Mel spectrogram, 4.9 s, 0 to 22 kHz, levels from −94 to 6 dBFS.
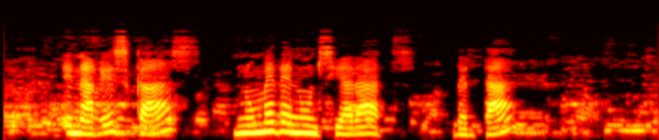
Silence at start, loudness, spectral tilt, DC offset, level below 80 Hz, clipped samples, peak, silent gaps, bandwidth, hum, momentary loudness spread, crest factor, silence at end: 0.05 s; -16 LUFS; -6.5 dB/octave; under 0.1%; -64 dBFS; under 0.1%; 0 dBFS; none; 7.8 kHz; none; 20 LU; 16 dB; 0 s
